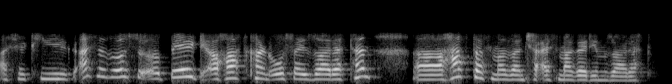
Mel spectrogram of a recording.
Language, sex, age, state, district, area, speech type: Kashmiri, female, 18-30, Jammu and Kashmir, Budgam, rural, conversation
